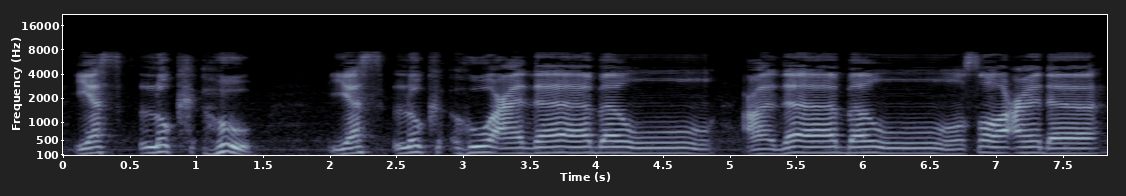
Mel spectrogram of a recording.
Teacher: Ini hamas. Kafnya hamas, ha-nya juga hamas, lamnya jahar.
